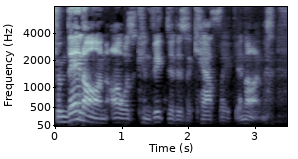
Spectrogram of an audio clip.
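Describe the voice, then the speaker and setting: The speaker is a man with an Australian accent. He keeps a moderate pace and ordinary pitch variation. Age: 60s. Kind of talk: interview conversation.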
